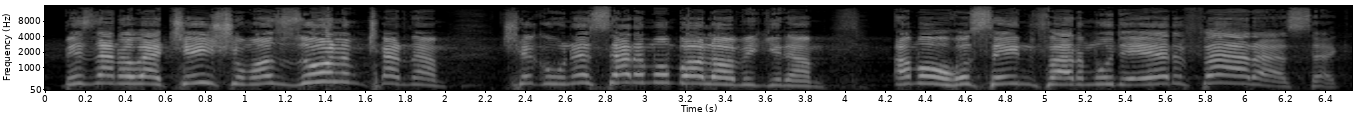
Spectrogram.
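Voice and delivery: loud, high-pitched devotional retelling; pleading, fervent sermon storytelling; impassioned preaching. Acted. Impassioned retelling of repentance scene.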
